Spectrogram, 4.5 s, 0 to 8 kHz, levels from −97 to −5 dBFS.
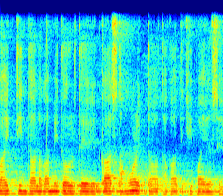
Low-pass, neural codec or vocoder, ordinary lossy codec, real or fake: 7.2 kHz; none; none; real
